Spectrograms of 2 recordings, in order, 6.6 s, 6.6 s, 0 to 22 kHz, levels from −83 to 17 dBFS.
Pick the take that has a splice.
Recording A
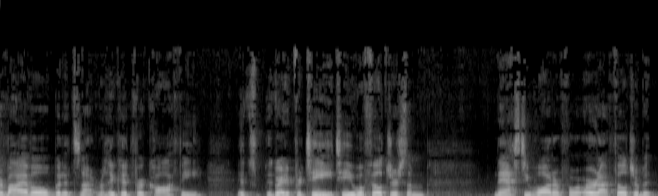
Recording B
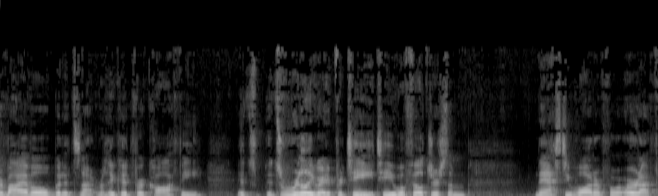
A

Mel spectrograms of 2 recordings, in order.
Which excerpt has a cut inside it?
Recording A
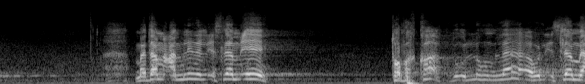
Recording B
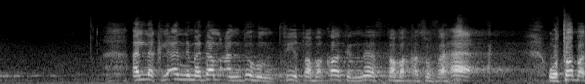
A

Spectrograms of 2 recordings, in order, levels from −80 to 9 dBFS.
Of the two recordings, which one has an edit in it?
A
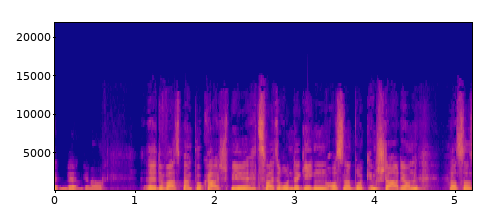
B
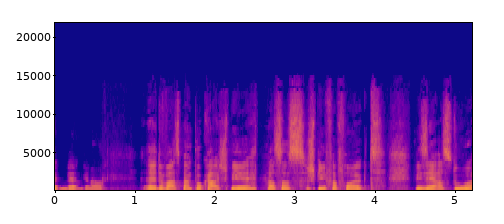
B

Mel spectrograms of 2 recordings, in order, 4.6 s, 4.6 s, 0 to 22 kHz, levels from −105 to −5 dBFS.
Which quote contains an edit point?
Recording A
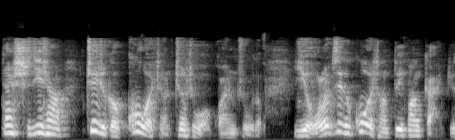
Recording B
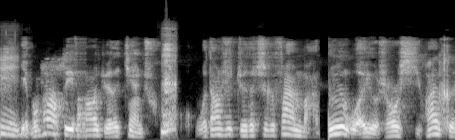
B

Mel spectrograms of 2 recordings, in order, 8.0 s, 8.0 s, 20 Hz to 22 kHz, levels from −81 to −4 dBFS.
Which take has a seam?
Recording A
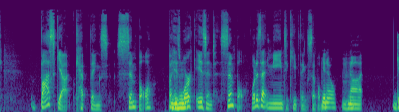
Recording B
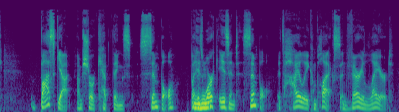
A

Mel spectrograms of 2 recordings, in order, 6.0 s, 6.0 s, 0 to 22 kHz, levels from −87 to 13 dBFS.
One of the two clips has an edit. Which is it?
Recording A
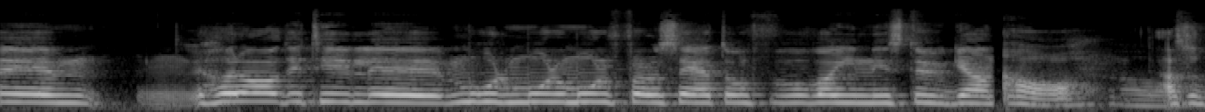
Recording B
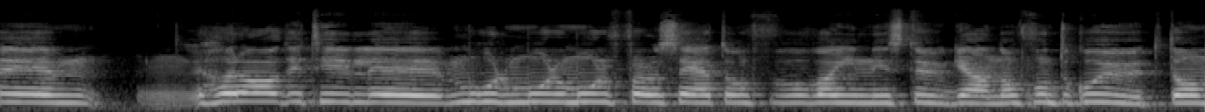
A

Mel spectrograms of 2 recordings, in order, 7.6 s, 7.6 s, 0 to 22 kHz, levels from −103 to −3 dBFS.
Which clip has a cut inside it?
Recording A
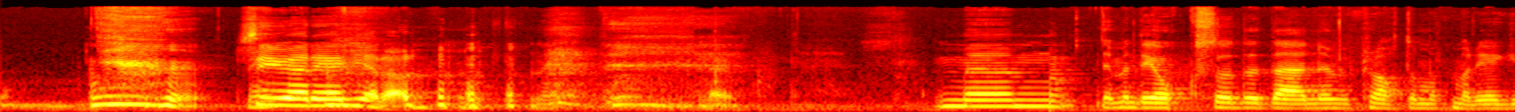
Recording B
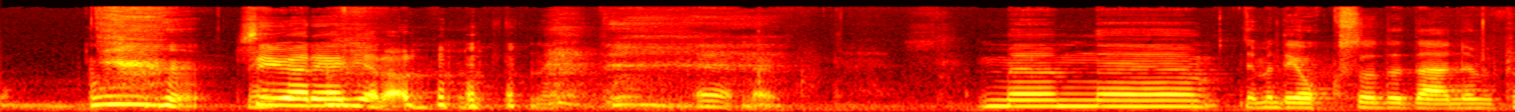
A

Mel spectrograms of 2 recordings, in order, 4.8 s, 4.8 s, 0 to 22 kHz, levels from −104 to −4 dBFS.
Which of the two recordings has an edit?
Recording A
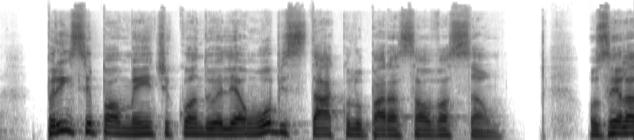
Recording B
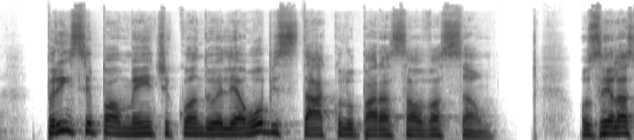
B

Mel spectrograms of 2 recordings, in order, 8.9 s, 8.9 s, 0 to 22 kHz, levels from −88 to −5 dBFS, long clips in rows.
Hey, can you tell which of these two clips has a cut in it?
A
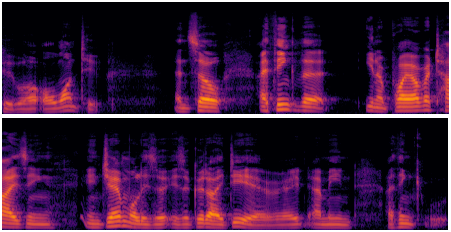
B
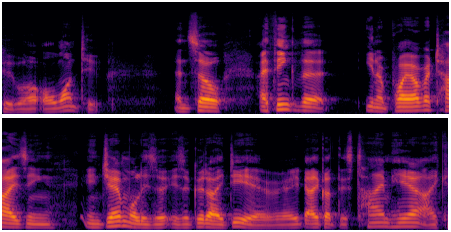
B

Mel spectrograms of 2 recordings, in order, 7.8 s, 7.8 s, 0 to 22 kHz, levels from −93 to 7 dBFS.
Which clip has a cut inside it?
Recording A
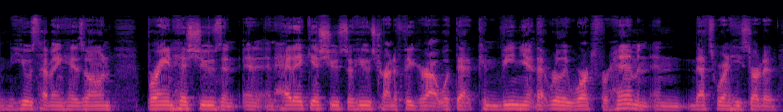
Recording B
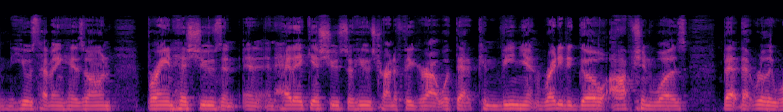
A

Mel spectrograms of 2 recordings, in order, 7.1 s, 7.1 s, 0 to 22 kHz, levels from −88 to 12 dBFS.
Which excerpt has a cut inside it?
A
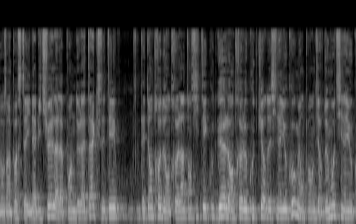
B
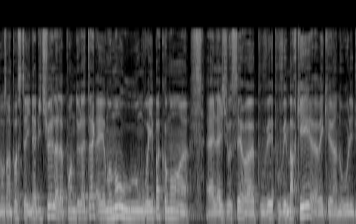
B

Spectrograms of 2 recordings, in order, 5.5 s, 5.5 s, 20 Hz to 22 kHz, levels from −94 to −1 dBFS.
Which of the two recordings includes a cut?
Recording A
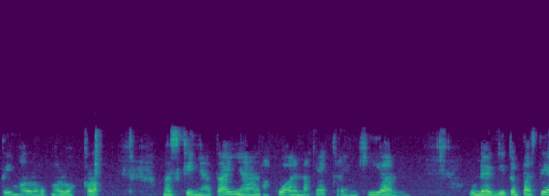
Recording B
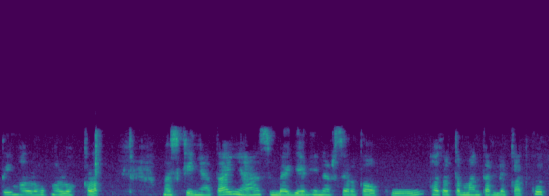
A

